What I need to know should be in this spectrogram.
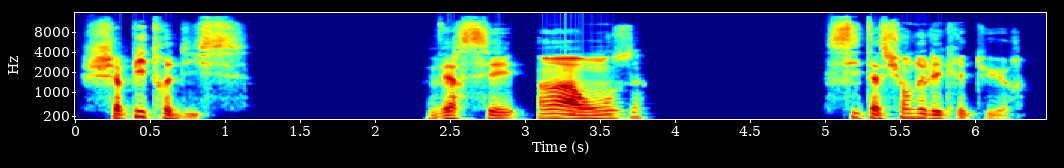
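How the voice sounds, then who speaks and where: A man slowly reading scripture aloud and commenting on it in a measured, solemn way. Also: mid-range voice, animated, a bit bright. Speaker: Bible teacher.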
